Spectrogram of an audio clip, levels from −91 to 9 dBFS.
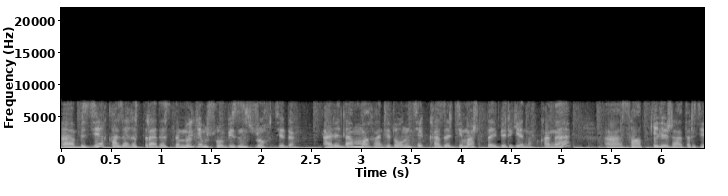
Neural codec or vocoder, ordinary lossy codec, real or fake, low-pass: none; none; real; 7.2 kHz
